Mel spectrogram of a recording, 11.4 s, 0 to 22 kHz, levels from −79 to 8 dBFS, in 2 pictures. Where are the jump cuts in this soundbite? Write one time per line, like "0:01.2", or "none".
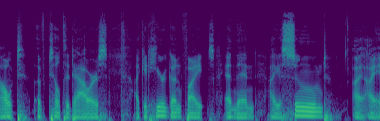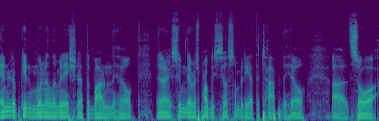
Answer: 0:03.3
0:05.1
